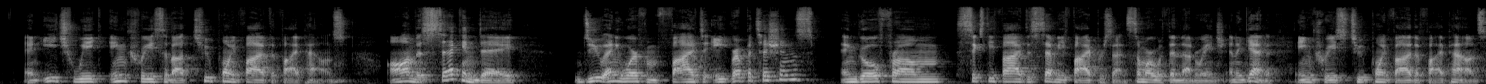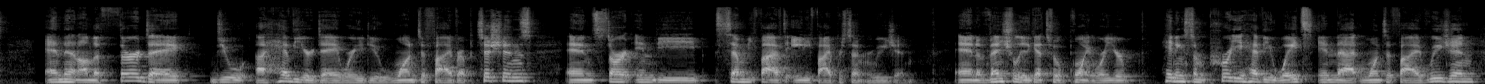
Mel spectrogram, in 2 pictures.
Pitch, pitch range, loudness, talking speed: 110 Hz, 100-135 Hz, -25 LUFS, 165 wpm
